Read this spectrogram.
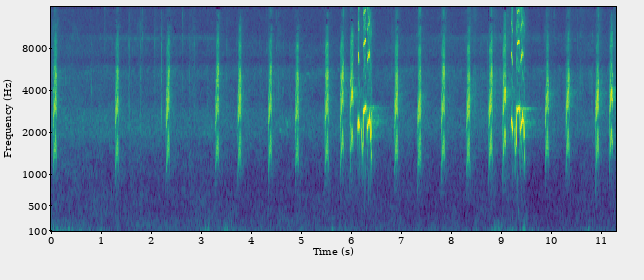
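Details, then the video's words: Female sooty-headed bulbul call used to lure males: sharp, dry chips repeated about twice a second, broken by a few brighter warbled notes. "BURUNG KUTILAN GAJOR, COCOK UNTUK PANCINGAN"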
